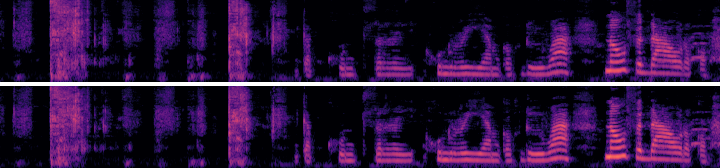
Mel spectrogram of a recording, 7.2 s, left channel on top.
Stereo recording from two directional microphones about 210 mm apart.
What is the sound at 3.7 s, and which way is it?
Speech, 35° right (ahead or behind).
